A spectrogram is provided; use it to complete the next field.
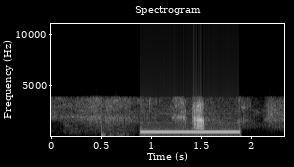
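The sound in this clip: A single steady telephone ringback tone sounds for about one second while a call rings through, standing alone over faint background noise before and after.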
